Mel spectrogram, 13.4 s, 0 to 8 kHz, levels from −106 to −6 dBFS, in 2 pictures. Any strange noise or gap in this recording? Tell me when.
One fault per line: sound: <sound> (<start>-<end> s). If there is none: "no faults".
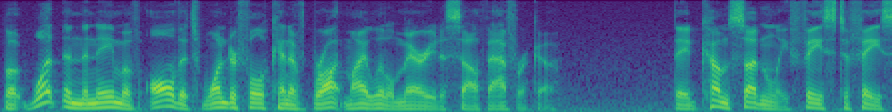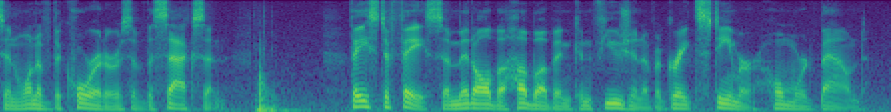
sound: thud (8.6-9.0 s)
